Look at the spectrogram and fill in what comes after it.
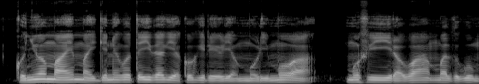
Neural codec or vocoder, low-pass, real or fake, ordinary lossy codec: none; none; real; none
